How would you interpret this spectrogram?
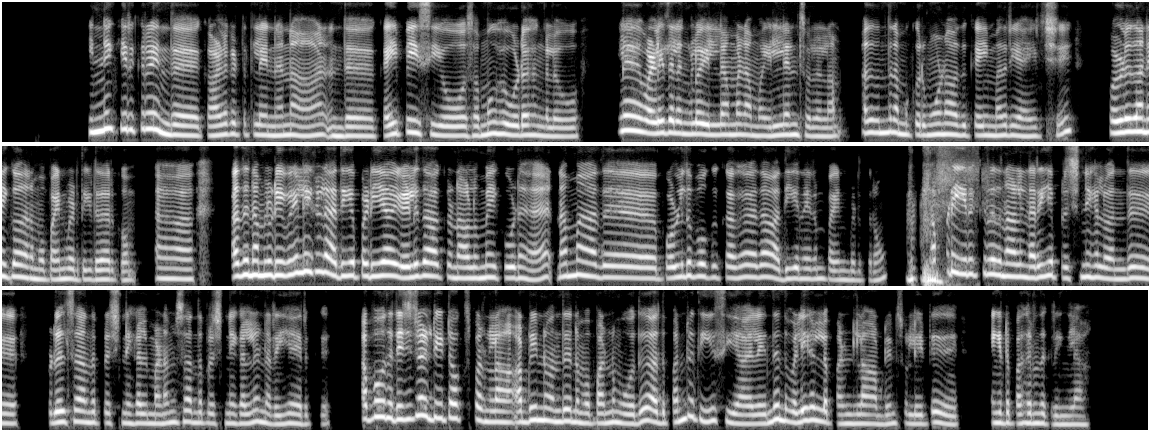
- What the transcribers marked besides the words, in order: inhale; grunt; other background noise; in English: "டிஜிட்டல் டீடாக்ஸ்"
- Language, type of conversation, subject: Tamil, podcast, டிஜிட்டல் டிட்டாக்ஸை எளிதாகக் கடைபிடிக்க முடியுமா, அதை எப்படி செய்யலாம்?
